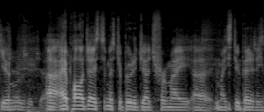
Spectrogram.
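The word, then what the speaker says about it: Buttigieg: pretty straightforward like don't do it like Pete butter get Buddha gig how do you pronounce it yes thank you I apologize to Mr Buddha judge for my uh my stupidity but he's a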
